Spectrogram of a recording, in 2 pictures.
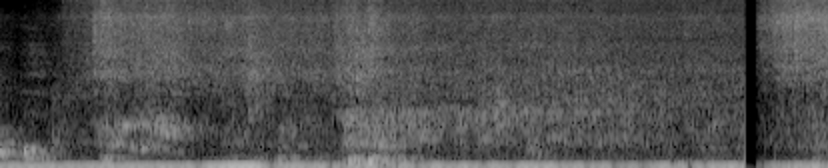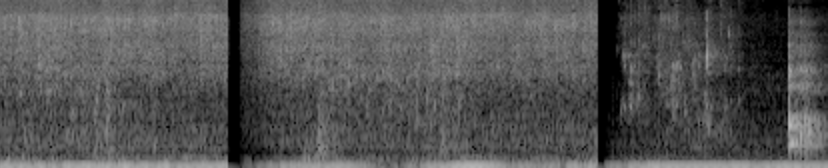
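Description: Water pours in a strong, steady gush for cooking peeled onions in a home kitchen, broken by a few brief pauses, close and loud with a low hum underneath.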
